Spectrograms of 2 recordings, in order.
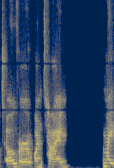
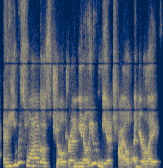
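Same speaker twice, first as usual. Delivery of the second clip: ordinary talk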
